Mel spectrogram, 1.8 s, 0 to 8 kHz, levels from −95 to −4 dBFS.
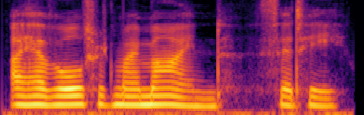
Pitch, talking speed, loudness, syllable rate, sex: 180 Hz, 230 wpm, -16 LUFS, 5.6 syllables/s, female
